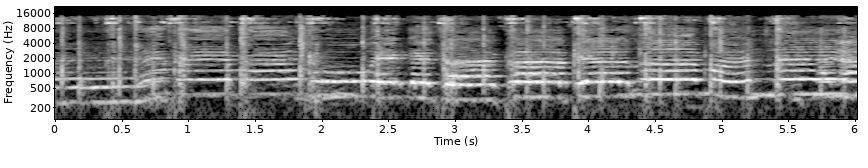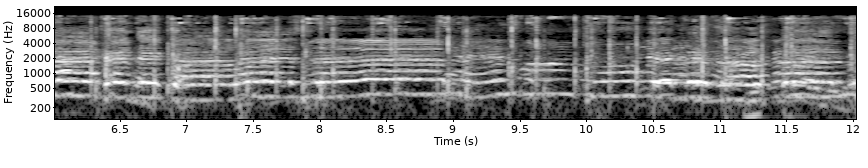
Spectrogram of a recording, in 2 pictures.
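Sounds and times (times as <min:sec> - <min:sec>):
woman singing folk song: 0:00.0 - 0:12.0
women clapping along: 0:00.0 - 0:12.0.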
